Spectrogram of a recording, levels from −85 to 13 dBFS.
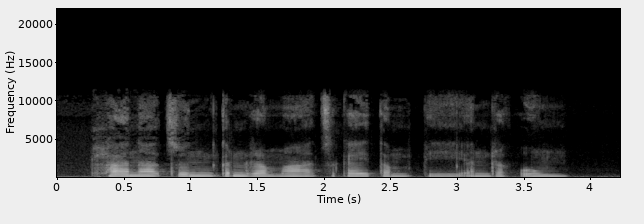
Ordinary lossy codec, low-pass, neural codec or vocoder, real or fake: Opus, 32 kbps; 10.8 kHz; none; real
